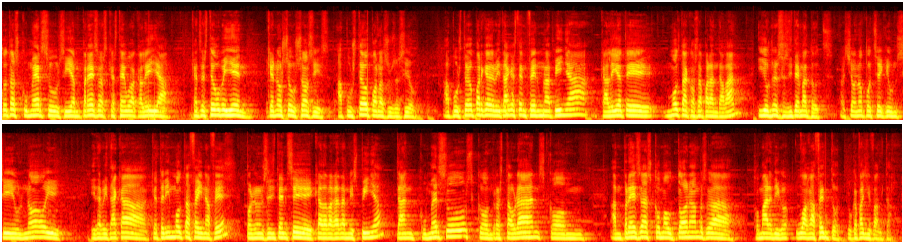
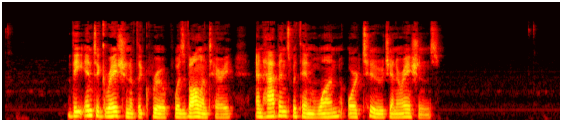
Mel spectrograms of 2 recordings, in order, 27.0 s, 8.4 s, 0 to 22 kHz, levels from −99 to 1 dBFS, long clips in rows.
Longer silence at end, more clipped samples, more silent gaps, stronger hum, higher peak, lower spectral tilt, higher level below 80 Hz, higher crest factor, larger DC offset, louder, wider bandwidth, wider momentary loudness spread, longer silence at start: second, 0.1 s vs 1.85 s; neither; neither; neither; first, 0 dBFS vs -6 dBFS; first, -7.5 dB/octave vs -5.5 dB/octave; first, -46 dBFS vs -66 dBFS; second, 16 dB vs 22 dB; neither; first, -16 LUFS vs -26 LUFS; first, 15.5 kHz vs 11.5 kHz; about the same, 9 LU vs 10 LU; second, 0 s vs 1 s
